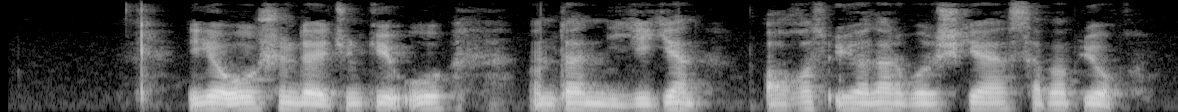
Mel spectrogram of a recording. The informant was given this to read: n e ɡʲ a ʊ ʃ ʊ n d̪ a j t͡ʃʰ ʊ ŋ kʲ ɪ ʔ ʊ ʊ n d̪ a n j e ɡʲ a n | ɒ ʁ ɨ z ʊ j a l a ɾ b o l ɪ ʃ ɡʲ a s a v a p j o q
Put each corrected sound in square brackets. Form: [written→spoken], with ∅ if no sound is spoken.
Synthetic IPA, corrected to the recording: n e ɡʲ a ʊ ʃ ʊ n d̪ a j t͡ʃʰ ʊ ŋ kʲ ɪ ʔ ʊ ʊ n d̪ a n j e ɡʲ a n | ɒ ʁ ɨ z ʊ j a l a ɾ b o l ɪ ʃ ɡʲ a s a [v→b] a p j o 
